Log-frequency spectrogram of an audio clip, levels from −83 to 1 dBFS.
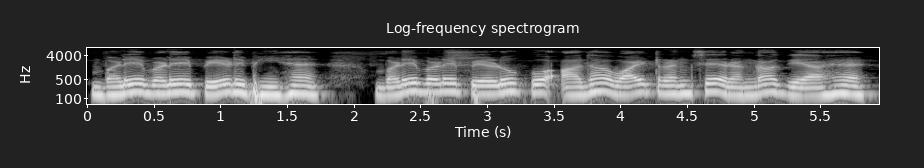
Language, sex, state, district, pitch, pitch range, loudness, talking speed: Hindi, male, Jharkhand, Ranchi, 160 Hz, 145-175 Hz, -13 LUFS, 160 wpm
